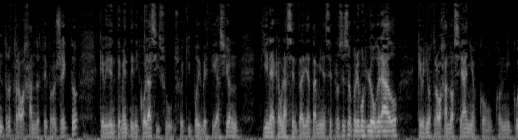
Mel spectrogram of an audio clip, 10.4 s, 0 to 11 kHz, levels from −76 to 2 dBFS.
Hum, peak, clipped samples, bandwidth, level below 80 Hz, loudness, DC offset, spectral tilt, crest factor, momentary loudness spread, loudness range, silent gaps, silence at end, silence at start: none; -10 dBFS; under 0.1%; 10.5 kHz; -50 dBFS; -33 LUFS; under 0.1%; -5 dB/octave; 22 dB; 13 LU; 4 LU; none; 0 s; 0 s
